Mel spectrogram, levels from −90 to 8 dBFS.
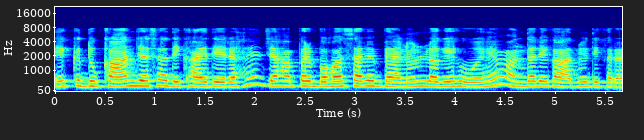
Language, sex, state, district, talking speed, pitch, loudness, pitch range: Hindi, female, Goa, North and South Goa, 220 wpm, 230 Hz, -16 LUFS, 220-245 Hz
